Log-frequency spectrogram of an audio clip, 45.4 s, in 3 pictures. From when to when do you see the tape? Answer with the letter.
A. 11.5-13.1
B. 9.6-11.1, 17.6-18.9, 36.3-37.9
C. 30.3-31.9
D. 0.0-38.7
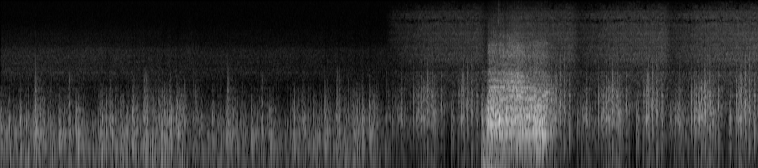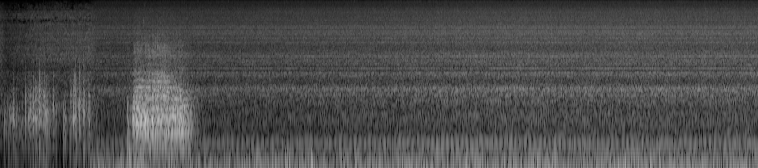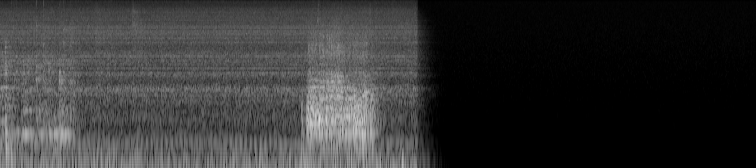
B.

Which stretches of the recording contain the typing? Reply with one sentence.
You can hear the typing from 30.3 to 31.9 s.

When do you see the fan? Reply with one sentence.
You can hear the fan from 0.0 to 38.7 s.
